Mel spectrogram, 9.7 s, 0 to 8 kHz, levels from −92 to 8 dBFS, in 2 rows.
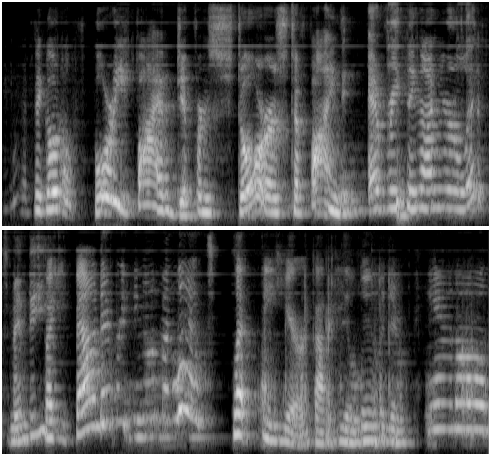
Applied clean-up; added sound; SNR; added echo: neural mask model DeepFilterNet 3.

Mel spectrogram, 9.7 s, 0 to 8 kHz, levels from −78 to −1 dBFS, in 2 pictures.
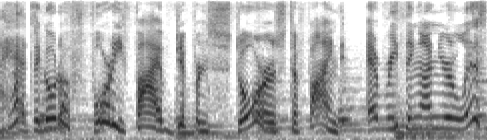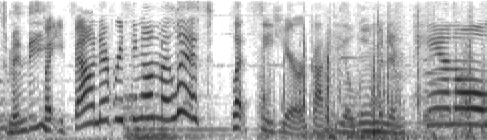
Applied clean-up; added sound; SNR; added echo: none; none; none; none.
